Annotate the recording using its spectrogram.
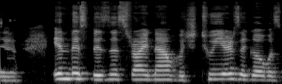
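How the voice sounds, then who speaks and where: A woman with an Iranian accent, very fast pace and fairly even intonation, on a very clean recording with a silent background. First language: Farsi. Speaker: online business host. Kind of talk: live interview chat. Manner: halting, many fillers.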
